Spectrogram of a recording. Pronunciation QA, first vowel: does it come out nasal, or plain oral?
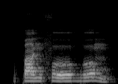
oral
